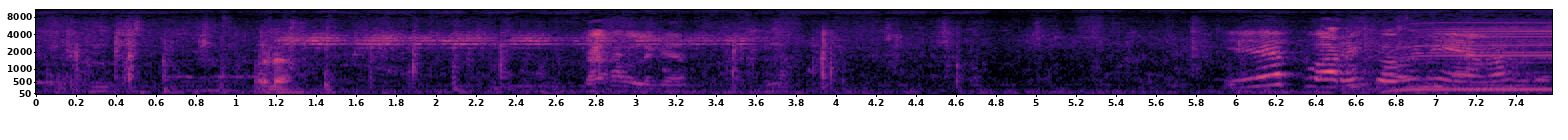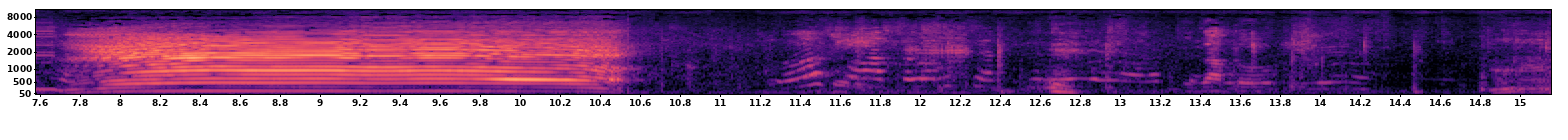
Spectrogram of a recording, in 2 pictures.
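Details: A 12-month-old Friesian heifer calf moos once in the middle, loud and drawn out for nearly three seconds. Quieter murmuring sounds come before and after it.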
